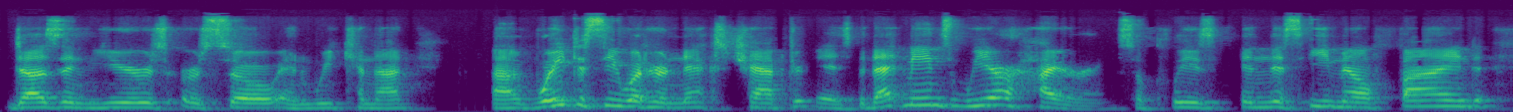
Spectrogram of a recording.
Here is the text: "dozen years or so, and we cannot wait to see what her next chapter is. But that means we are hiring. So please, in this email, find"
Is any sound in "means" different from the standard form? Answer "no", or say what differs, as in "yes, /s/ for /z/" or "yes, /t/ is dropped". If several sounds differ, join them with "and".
no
